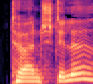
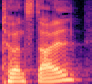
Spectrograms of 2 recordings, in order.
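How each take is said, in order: First: The second part sounds like German 'Stille'. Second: The second part sounds like English 'style'. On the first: The speaker calls it wrong. "Die Band heißt nicht" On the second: The speaker calls it right.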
